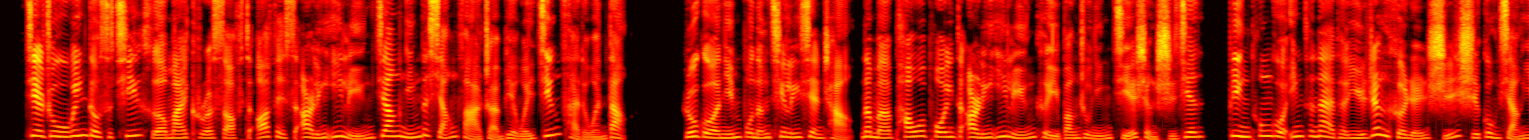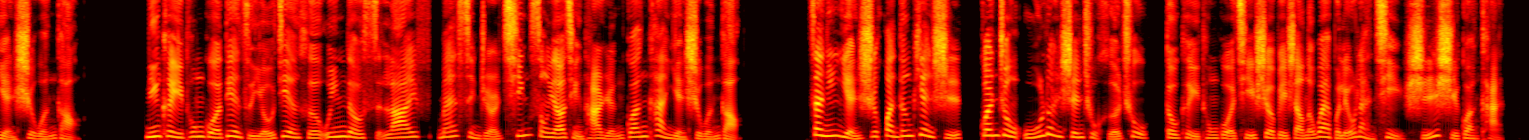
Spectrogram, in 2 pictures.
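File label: Chinese mandarin, female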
